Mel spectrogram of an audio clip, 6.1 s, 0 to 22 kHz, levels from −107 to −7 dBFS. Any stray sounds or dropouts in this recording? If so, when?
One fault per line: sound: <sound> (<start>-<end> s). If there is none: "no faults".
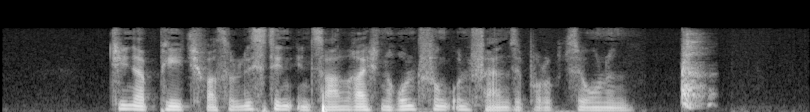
sound: cough (5.1-5.4 s)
